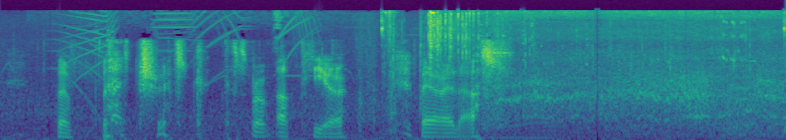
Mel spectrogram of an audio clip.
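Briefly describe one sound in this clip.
A pulley whirs along a taut rope.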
